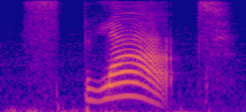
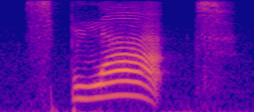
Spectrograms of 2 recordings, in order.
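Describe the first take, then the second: First: The voice sounds lively and animated. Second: The same.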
